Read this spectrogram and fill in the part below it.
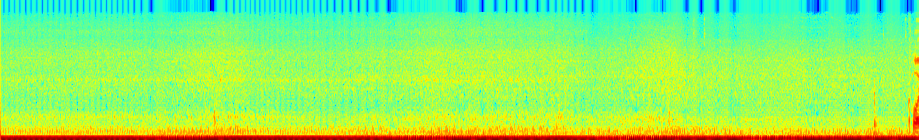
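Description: Scion FR-S / Subaru BRZ engine idling steadily in neutral after a clutch install, a low constant rumble close by with no talk.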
